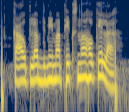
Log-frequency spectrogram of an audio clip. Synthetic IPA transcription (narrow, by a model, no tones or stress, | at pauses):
kaʊpləbd̪ʱmimãpʰɪksnəɦokela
